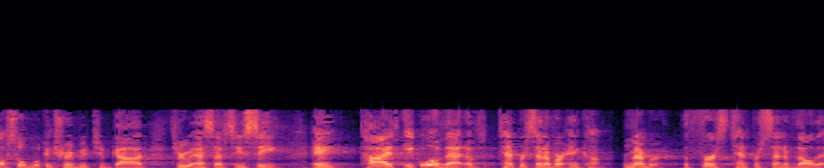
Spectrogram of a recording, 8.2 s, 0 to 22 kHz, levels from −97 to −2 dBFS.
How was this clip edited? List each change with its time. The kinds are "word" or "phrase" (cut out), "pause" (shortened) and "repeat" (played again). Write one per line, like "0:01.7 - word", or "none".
0:06.1 - pause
